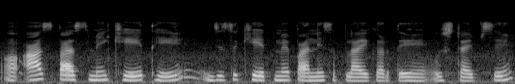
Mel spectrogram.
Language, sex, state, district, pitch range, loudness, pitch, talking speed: Hindi, male, Madhya Pradesh, Dhar, 175-205 Hz, -18 LUFS, 190 Hz, 165 wpm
